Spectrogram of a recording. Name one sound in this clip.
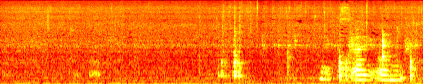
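Chopped onion drops into a pot.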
